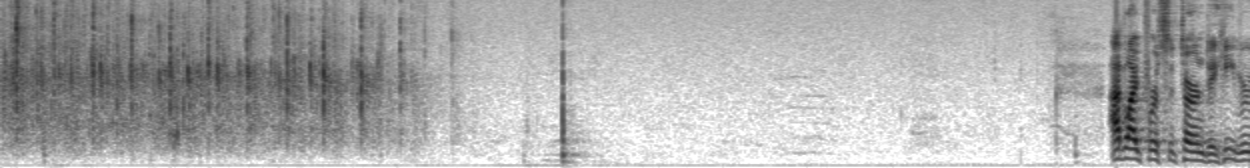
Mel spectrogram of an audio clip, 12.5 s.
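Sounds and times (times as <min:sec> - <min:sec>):
round of applause from a group: 0:00.0 - 0:04.7
speech: 0:11.1 - 0:12.4.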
